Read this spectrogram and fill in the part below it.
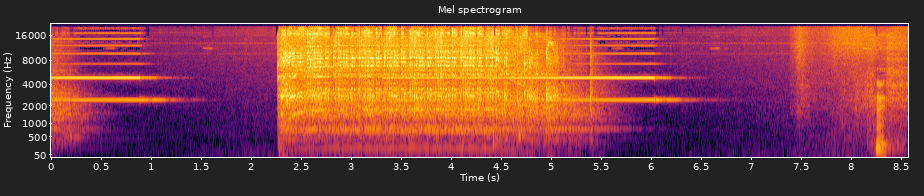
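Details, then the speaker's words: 2008 Honda Rancher 420 ATV with no spark, cranked during a pickup-coil peak-voltage test reading 0.1: about two seconds of steady starter whirr at constant pitch, no firing; cranks but won't start. Pickup coil judged fine; the new coil is suspected. "we'll crank over the engine as fast as we can see what [Music] happens yeah I don't think it's going work"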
